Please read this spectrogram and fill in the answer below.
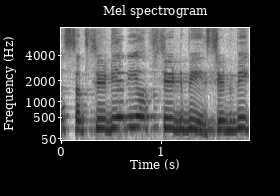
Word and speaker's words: SIDBI: सिडबी आईडी SIDBI, सिडबी ही pronounce करते हैं।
